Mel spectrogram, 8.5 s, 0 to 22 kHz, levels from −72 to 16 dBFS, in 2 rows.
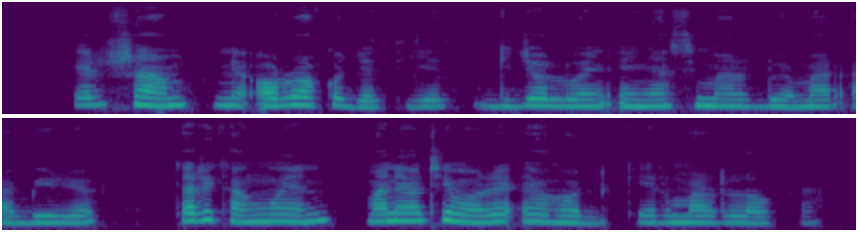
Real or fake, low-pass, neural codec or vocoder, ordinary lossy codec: real; none; none; none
